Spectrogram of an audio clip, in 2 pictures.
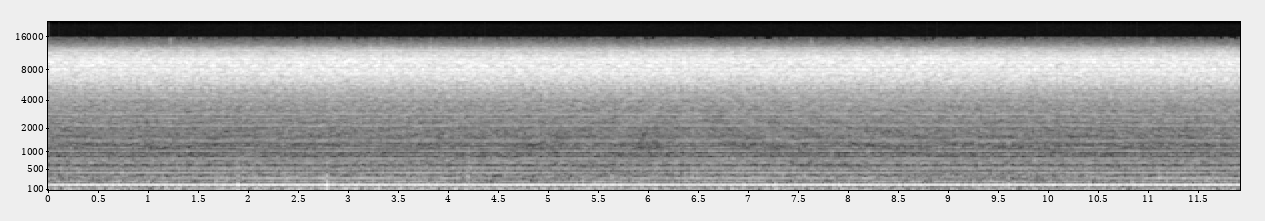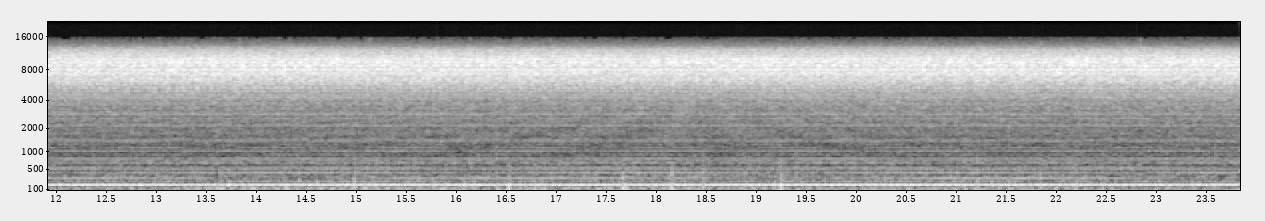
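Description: Steady electrical hum with a constant hiss, unchanging throughout; no other sound.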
